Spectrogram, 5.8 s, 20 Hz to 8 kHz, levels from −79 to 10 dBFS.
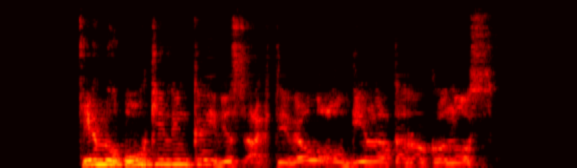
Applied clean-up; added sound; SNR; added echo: neural mask model DeepFilterNet 3.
